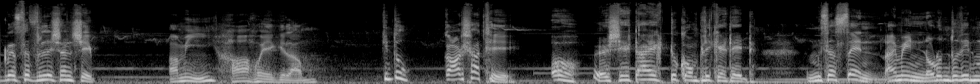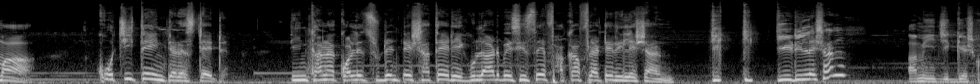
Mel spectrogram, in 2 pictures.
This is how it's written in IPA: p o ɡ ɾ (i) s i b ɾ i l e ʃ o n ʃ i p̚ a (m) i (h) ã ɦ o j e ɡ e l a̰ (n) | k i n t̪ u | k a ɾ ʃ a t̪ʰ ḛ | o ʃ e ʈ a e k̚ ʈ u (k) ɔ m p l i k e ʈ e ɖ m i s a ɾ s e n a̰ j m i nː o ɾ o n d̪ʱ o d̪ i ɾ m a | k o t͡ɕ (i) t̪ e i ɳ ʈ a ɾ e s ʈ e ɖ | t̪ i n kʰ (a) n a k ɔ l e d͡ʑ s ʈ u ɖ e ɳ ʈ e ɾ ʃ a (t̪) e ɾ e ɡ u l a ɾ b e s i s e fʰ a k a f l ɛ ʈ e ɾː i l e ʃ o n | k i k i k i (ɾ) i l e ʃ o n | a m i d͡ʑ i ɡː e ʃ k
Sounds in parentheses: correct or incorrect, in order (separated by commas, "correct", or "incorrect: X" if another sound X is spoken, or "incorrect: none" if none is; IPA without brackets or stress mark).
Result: incorrect: e, correct, correct, incorrect: m, correct, correct, correct, incorrect: t̪ʰ, correct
